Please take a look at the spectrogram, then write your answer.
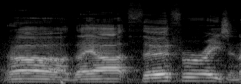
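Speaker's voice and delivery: ordinary talk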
